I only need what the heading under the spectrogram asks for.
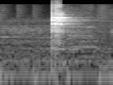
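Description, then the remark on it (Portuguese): A single bright clink of glasses touching in a toast, ringing briefly with a high, thin tone before fading out over a quiet background. “A hora do brinde.”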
